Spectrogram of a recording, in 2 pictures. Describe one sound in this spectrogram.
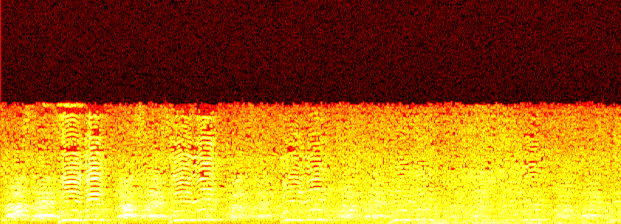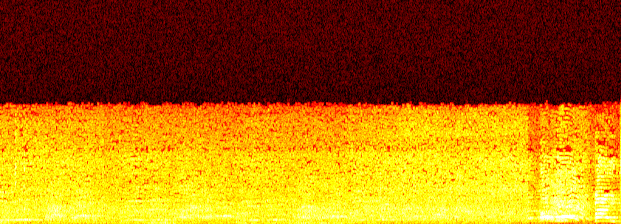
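A crowd of marchers chants in a steady rhythm outdoors.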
